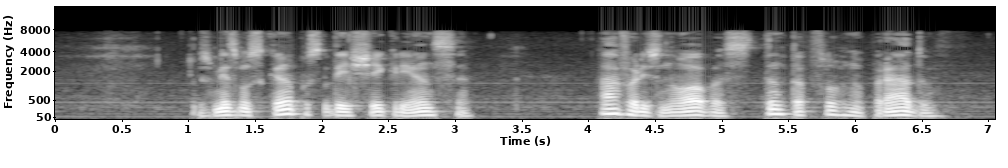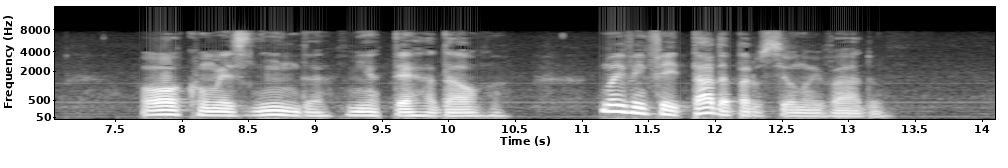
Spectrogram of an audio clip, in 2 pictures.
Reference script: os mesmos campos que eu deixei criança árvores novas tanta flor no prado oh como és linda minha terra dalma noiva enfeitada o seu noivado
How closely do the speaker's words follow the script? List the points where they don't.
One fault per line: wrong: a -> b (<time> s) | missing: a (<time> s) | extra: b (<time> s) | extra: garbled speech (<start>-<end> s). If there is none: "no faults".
extra: para (12.1 s)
